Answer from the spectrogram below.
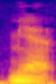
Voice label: "mya", kana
